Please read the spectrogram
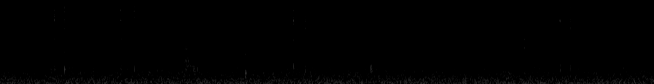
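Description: Near silence with a handful of faint computer mouse clicks, single and in quick pairs, scattered at irregular intervals.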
